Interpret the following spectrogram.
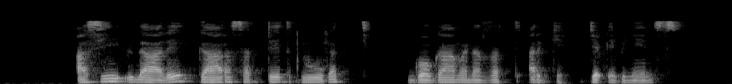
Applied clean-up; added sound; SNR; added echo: neural mask model DeepFilterNet 3.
